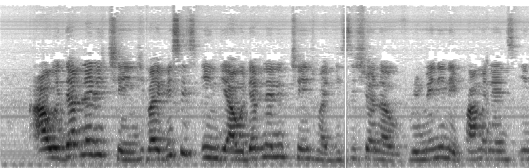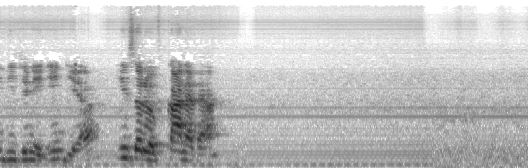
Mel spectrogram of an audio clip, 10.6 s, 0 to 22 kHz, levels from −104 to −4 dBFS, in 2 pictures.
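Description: Speech, with four short chirping blips at 1.44–1.46 s, 3.42–3.48 s after "definitely change my", 4.85–4.88 s before "indigene in", and 6.03 s before "instead of". This is a corrupt frame decoded fault: damaged compressed frames were played anyway, so energy lands at the wrong frequencies for a frame or two each time.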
